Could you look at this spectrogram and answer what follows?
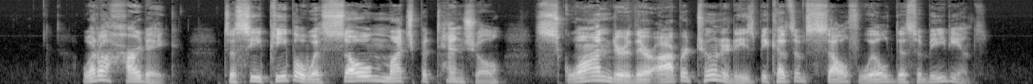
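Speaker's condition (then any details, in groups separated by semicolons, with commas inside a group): No condition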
